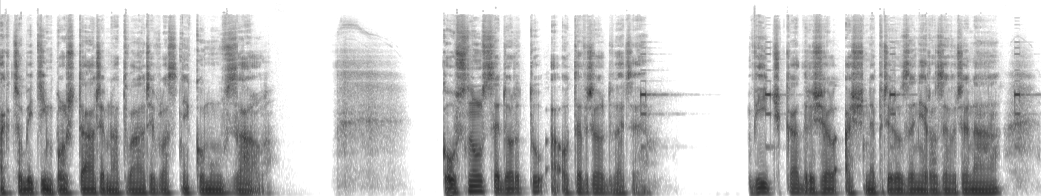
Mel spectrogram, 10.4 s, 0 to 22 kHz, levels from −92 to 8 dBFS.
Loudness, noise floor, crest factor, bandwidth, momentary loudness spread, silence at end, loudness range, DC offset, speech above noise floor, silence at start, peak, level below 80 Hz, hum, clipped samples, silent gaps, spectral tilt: -15 LUFS; -79 dBFS; 16 dB; 15.5 kHz; 7 LU; 0.1 s; 3 LU; under 0.1%; 65 dB; 0 s; 0 dBFS; -24 dBFS; none; under 0.1%; none; -5 dB/octave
